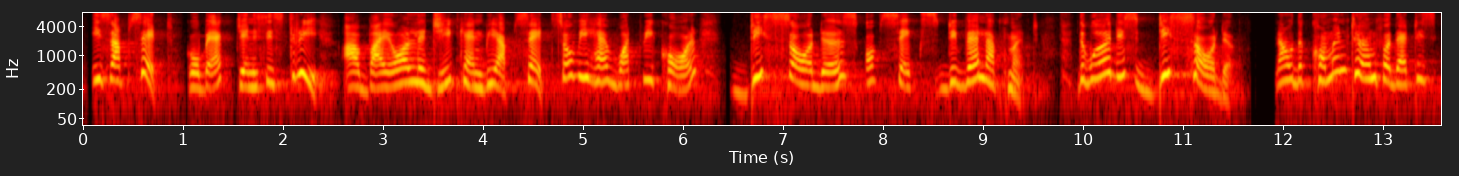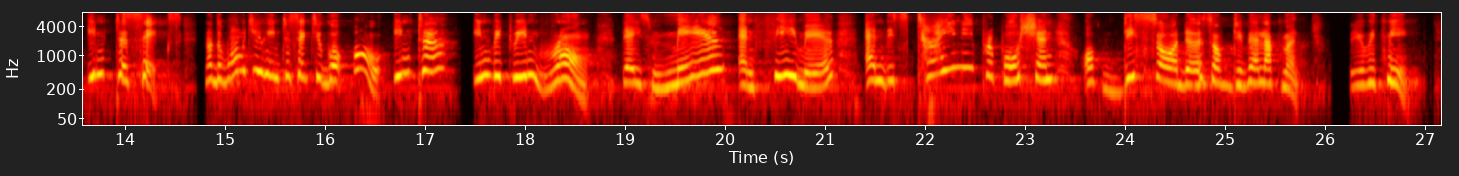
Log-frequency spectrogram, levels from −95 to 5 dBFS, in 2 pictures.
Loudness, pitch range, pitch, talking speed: -30 LUFS, 255-370 Hz, 305 Hz, 135 wpm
